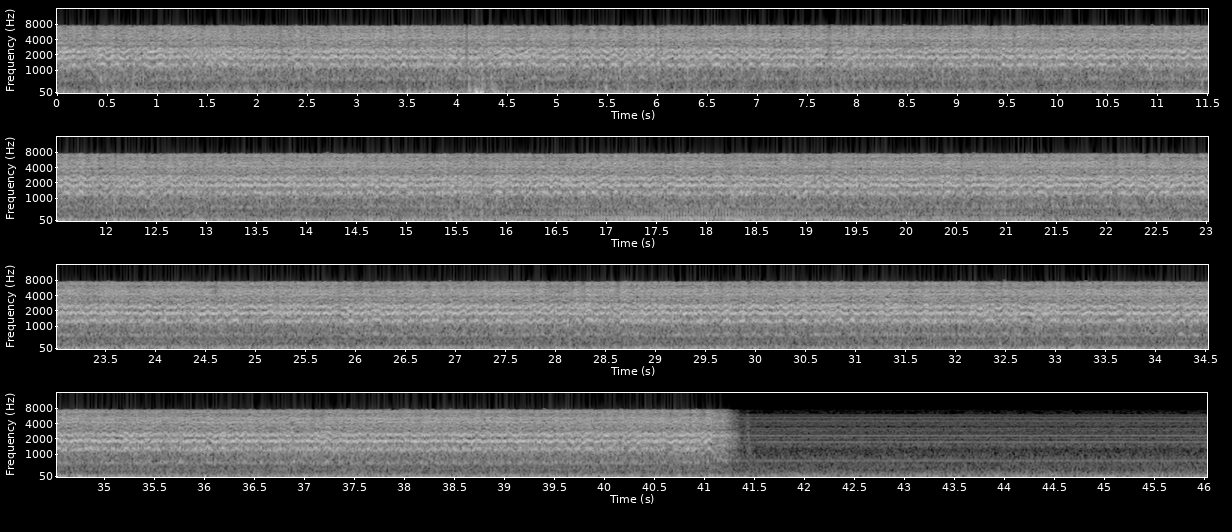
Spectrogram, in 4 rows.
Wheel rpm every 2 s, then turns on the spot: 160, 160, 160, 160, 160, 160, 160, 160, 160, 160, 160, 160, 160, 160, 170, 160, 160, 160, 160, 160, 110, 0, 0.
none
